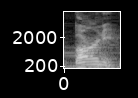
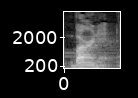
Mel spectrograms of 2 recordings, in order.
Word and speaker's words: Barnet: So my mailing address is in Barnet, Vermont. Like it rhymes with darn it. Barnet.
